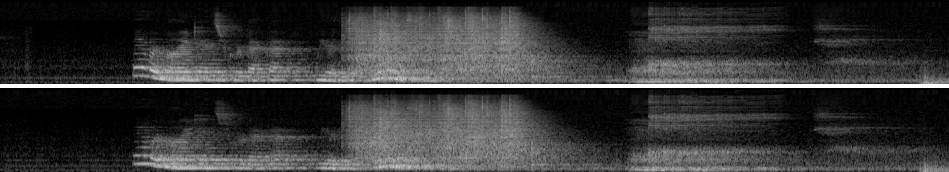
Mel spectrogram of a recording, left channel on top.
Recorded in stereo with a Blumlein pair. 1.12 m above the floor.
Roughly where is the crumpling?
Ahead.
